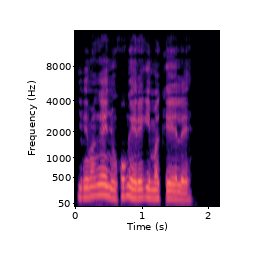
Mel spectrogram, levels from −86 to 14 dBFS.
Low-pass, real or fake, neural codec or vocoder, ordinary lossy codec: 14.4 kHz; fake; vocoder, 44.1 kHz, 128 mel bands, Pupu-Vocoder; none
